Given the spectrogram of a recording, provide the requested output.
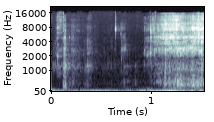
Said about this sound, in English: Wow, yeah, slurp that green grape, son. Oh, fuck that. Look how loud it is.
